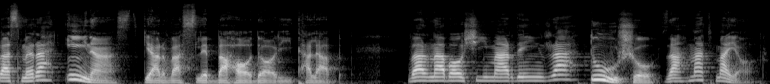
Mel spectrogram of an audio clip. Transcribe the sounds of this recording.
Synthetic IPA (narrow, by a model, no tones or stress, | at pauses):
æsmeɾæhiːnæːst̪̚ɟæɾvæsle̞bæ̰hɒːd̪ɒːɾiːt̪ʰælæ̰b | væɾnæbɒːʃiːmæɾd̪e̞iːnræhd̪̥uːɾʃozæhmæt̪ʰmæjɒ̰ːɾ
